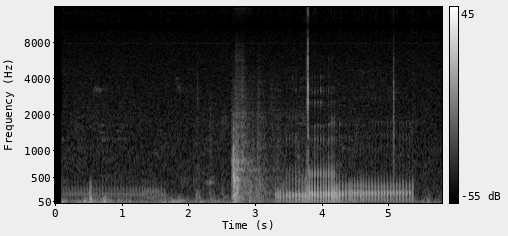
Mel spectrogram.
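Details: Persian leopard nuzzling affectionately, giving low, rumbling pulsed purrs in two bursts, a short one at the start and a longer, louder one near the end, with a brief soft rustle between.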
